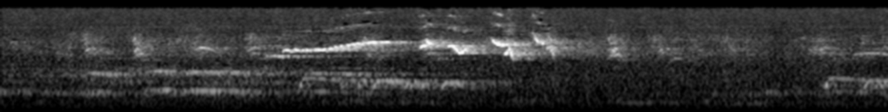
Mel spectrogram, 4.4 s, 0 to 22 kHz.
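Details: Oriental magpie-robin, a very common resident, singing at Ubon Ratchathani, Thailand, on 14 October 2021, captured with a Nikon P1000: a short run of clear, swooping whistles with quick slurred notes, over faint lower chirping.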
